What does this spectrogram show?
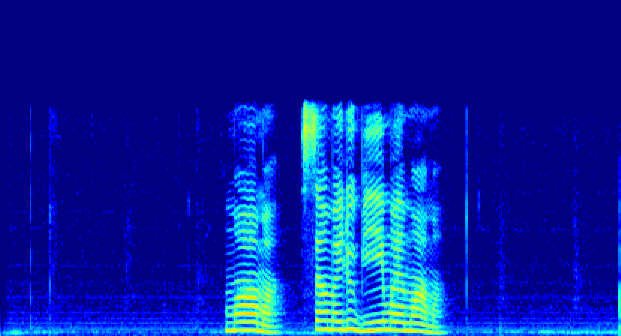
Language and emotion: Russian, positive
